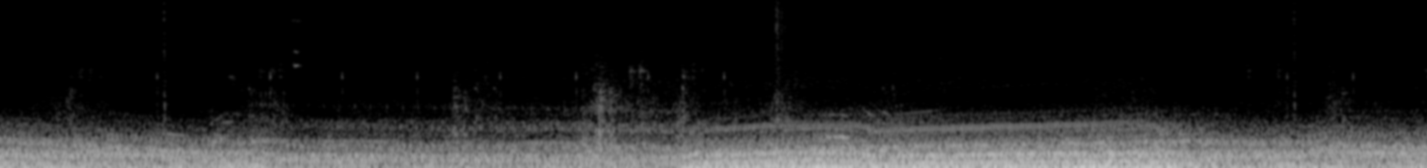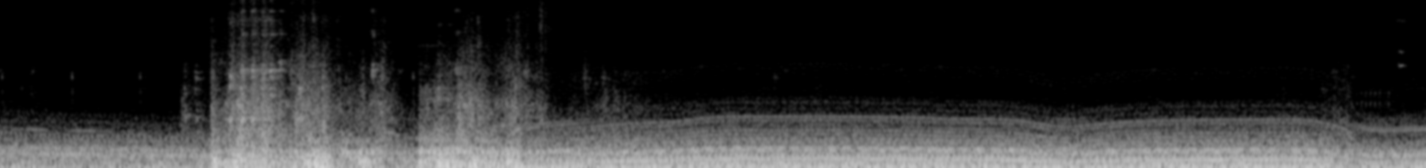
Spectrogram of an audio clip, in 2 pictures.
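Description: A bus engine hums steadily and rises in pitch as it speeds up.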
